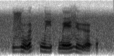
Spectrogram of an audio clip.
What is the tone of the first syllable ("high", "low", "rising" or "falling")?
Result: rising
